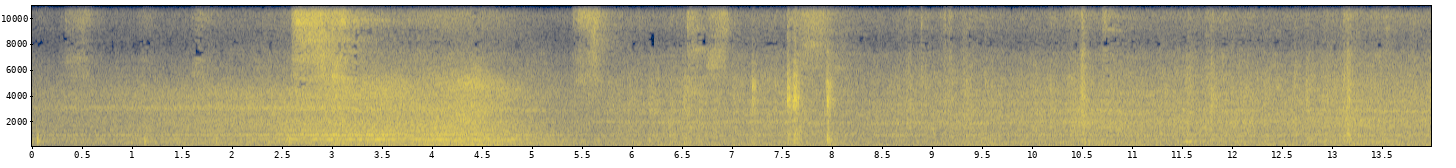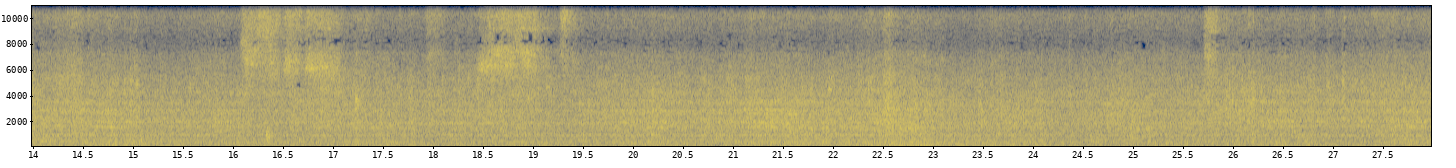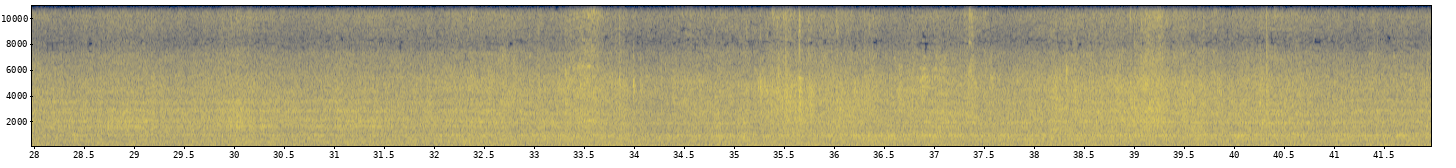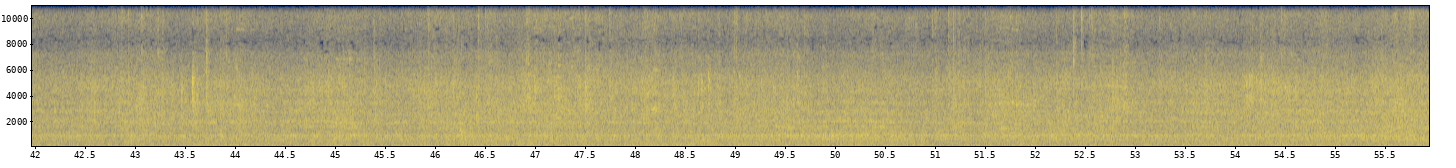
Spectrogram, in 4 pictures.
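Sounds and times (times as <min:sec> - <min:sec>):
train wheels rumbling on rail: 0:00.0 - 0:55.9
clatter over rail joints: 0:41.9 - 0:55.9.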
